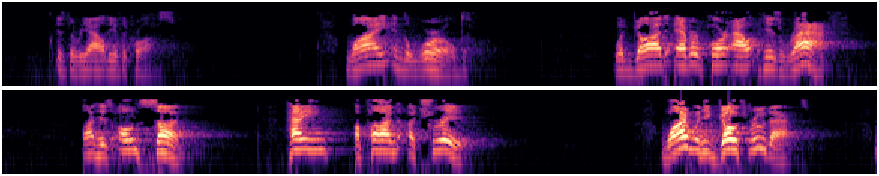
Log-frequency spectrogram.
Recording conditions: large echoing room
